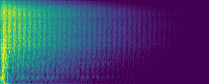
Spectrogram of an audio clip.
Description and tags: microphone + VST plugins
effect, sfx, sound, fx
